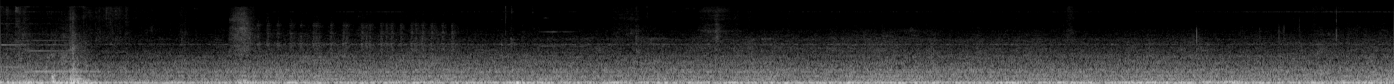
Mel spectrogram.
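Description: Steady low rumble inside a JR Chuo Line Rapid commuter train as it leaves the station and gets under way, with a brief louder clatter about a second in.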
